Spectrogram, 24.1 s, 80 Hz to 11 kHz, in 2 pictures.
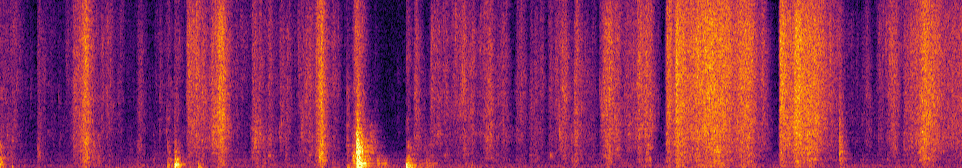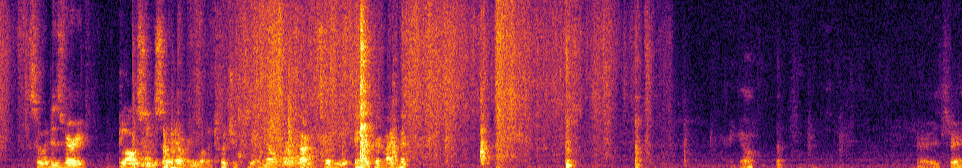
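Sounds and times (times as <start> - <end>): plastic wrapping crinkling: 0.0 - 4.4, 5.1 - 12.6, 14.3 - 20.5.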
